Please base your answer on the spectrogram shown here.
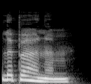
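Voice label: "laburnum", British English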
